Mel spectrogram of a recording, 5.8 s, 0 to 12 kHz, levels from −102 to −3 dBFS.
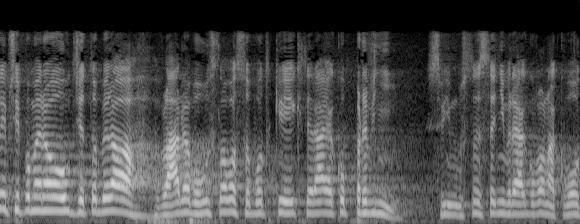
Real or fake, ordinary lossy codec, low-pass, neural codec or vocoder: real; MP3, 48 kbps; 7.2 kHz; none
